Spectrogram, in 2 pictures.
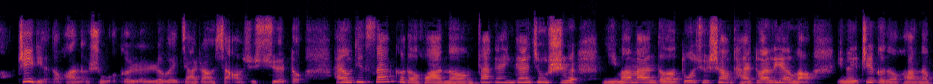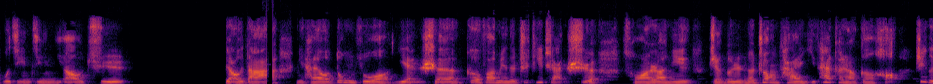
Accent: China

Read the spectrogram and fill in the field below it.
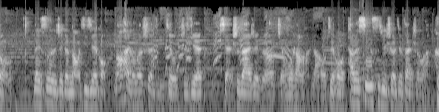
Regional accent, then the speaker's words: Northeast China, China; 我出生在东北，然后在东北长大，在东北呢就有一些很特殊的需求，比如说东北冬天特别冷，

